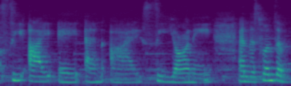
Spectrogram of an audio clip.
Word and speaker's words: Ciani: Second C option is Ciani, spelled C-I-A-N-I, Ciani.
